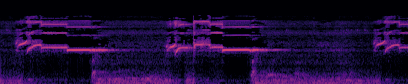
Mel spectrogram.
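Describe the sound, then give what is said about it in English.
A knife sharpener's pan-pipe whistle, announcing his arrival in a neighborhood where he sharpens knives with a bicycle wheel, plays quick rising and falling runs of bright notes, repeated three times, with a low rumbling hum filling the gaps between phrases. “And they have a particular whistle. And when you hear the whistle, you know the knife sharpener's here.”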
